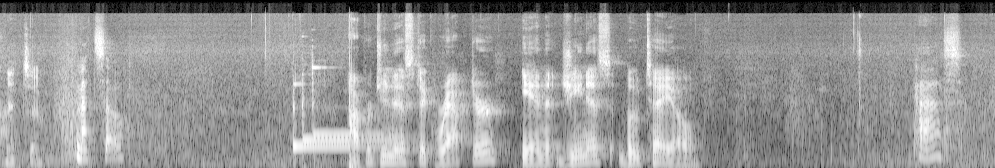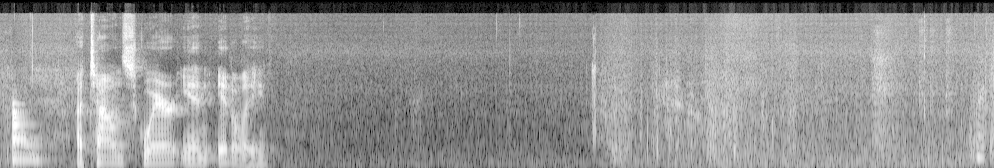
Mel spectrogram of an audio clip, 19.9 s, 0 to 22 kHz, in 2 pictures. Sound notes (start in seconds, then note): 3.0 text chiming; 10.4 text buzzing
